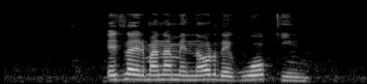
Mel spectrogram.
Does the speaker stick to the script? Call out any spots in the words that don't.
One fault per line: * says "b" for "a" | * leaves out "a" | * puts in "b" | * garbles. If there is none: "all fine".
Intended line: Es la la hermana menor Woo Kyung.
* leaves out "la"
* puts in "de"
